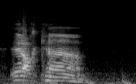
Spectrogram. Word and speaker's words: Ercan: Ercan.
